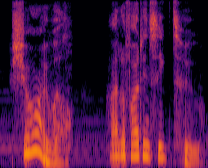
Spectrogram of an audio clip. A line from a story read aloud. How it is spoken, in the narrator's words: replied warmly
